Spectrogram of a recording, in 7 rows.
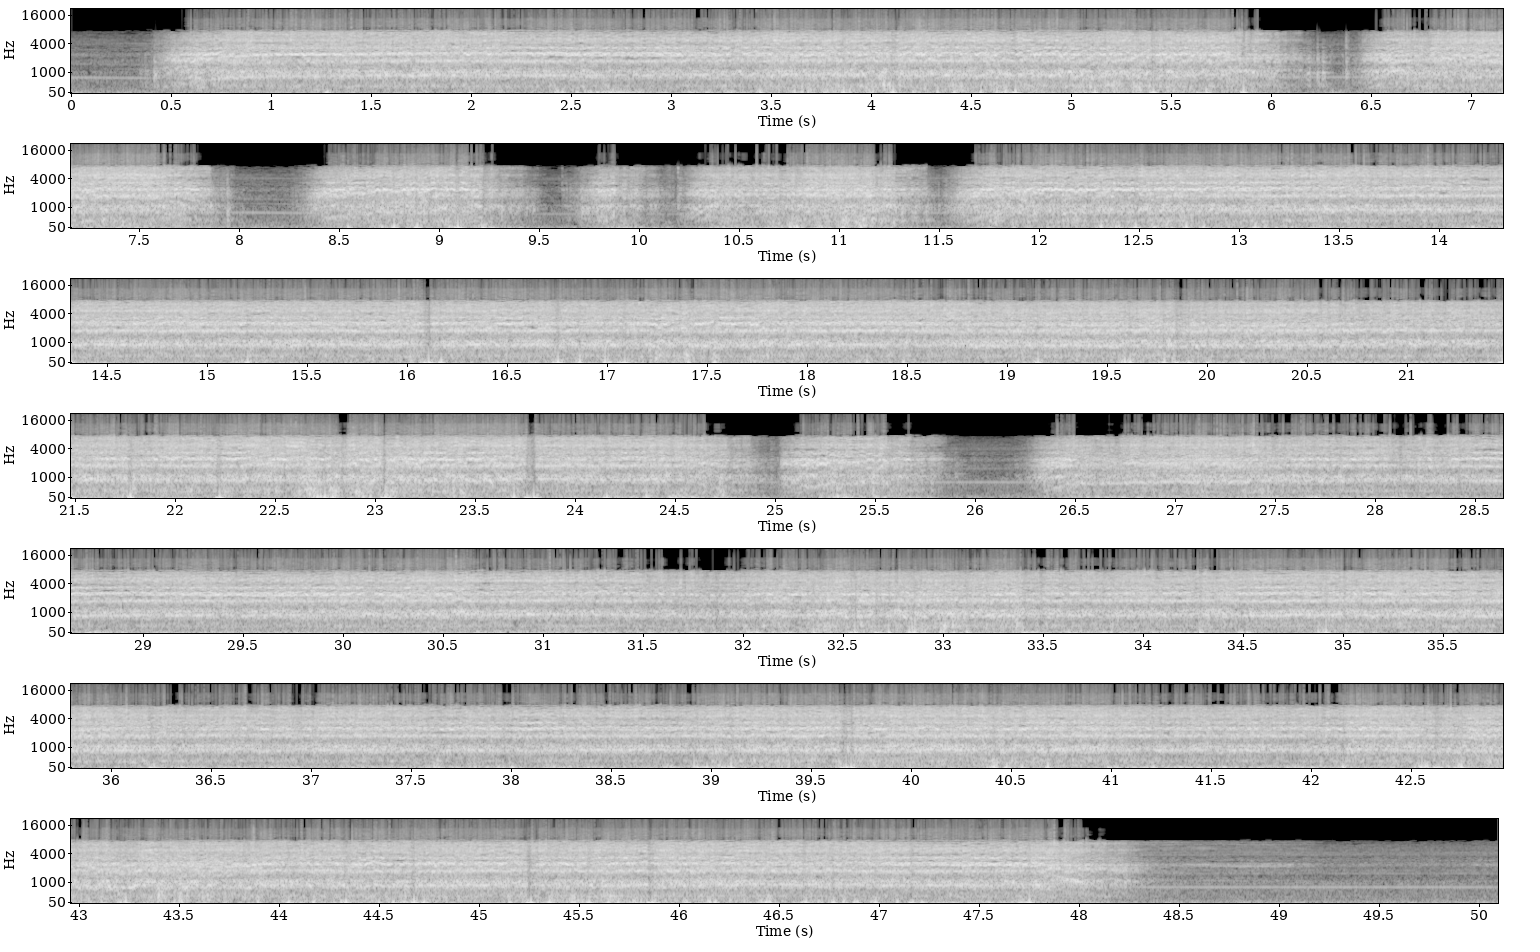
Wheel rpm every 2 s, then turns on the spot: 100, 220, 210, 120, 90, 100, 190, 240, 230, 220, 220, 230, 160, 130, 220, 220, 230, 230, 230, 230, 230, 220, 230, 230, 30.
none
